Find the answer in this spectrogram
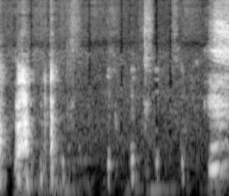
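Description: A woman laughing in quick, choppy bursts that tail off into faint chuckles about halfway through.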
